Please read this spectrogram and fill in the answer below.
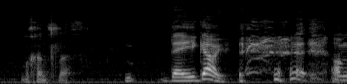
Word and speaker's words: Machynlleth: Machynlleth.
